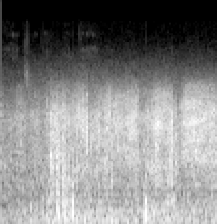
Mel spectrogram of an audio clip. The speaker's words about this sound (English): Sounds like some very intense shuffling to me. Back and forth. Then Harpo relents, picks up the boulder, carefully polishes it apologetically, and then drops it again. But this shuffling has a purpose.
